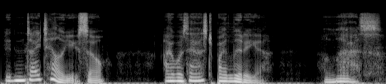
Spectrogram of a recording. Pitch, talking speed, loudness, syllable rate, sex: 140 Hz, 155 wpm, -17 LUFS, 4.9 syllables/s, male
